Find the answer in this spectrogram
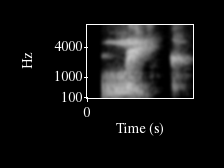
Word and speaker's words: lake: week, we learned that sometimes there's a silent E at the end of a word that goes above that letter to the vowel, the A, E, I, or U, and makes it say its long vowel sound. So it's not L-A, it's L-A, acorn, a long A sound, the one that says its name.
